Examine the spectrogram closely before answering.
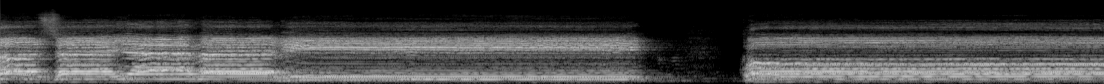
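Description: Male vocal ensemble singing a cappella in chords: a moving phrase that settles into a long held chord, a brief break a little past the middle, then another long held chord.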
